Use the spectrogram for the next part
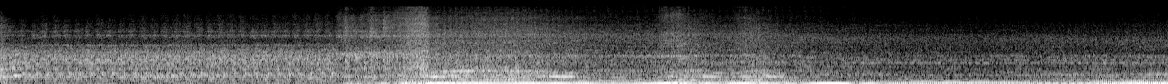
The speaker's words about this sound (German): Wir lassen jetzt hier den Motor an,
